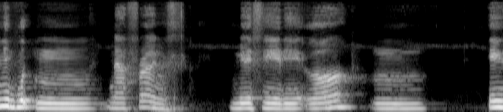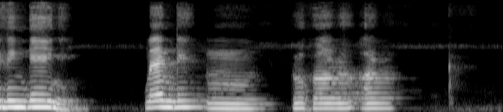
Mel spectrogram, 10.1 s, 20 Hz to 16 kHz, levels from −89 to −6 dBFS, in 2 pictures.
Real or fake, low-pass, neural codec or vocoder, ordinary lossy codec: fake; 14.4 kHz; codec, 32 kHz, 1.9 kbps, SNAC; none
